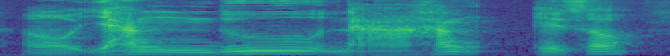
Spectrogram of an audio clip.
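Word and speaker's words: yaṃ nūnāhaṃ: 요런 의미를 가지는 말이 양 누나항에서 나는 이렇게 해야겠다라는 말이고요 자 발음 양 그리고 누나에서 보면 막대가 그어져 있죠 처음에 말씀드렸지만 장음이라는 의미에요 그래서 양 누나항 양누나항 요렇게 두 번의 장음을 발음해 주죠 양 누나랑 와양단모 여기서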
